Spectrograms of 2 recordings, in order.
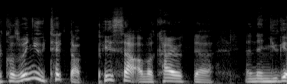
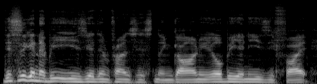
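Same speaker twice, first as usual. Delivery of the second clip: soft, lower-pitched, laid-back imitation; 5 semitones lower, 6 dB quieter than usual. YouTuber mimicking trainer predicting easy fight, laid back. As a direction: play it as no trouble at all. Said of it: "Just laid back, like".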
